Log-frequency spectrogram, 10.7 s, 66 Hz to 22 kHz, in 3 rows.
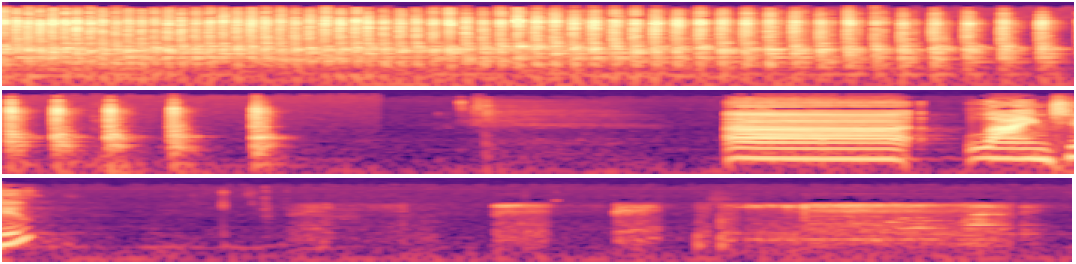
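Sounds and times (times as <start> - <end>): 
roulette wheel spinning and ticking for a caller game: 0.0 - 4.6
speech: 6.0 - 7.3.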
